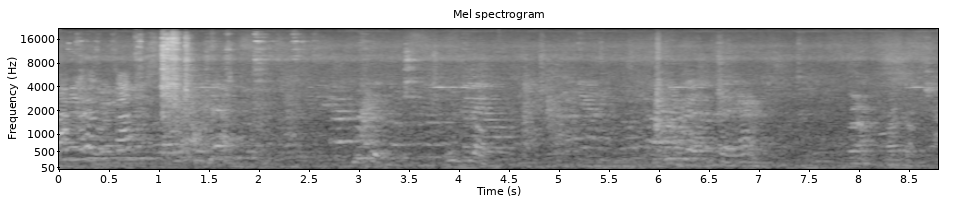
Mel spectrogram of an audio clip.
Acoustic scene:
restaurant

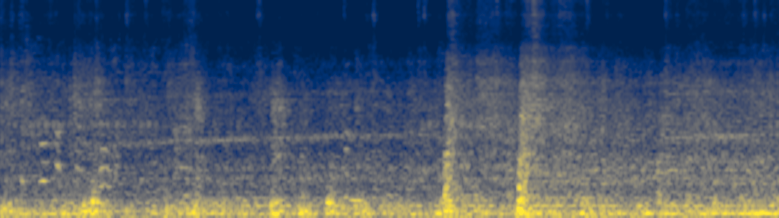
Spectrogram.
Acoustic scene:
bus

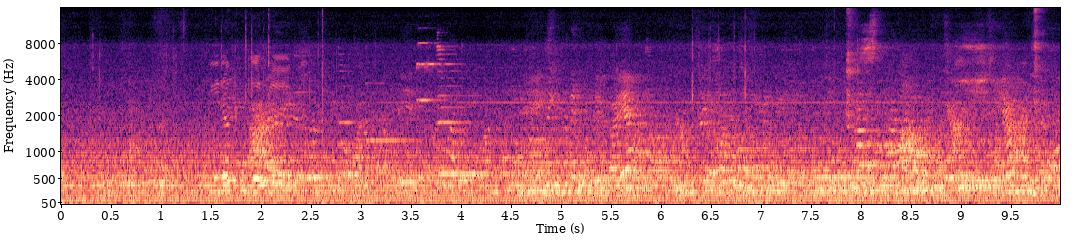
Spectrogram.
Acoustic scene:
cafe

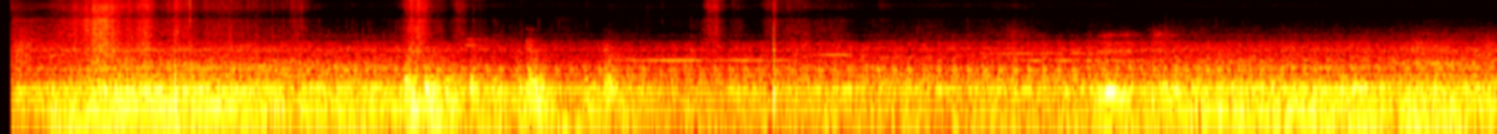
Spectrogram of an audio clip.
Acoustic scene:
bus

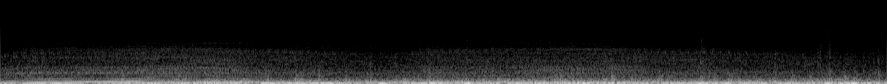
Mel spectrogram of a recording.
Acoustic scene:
car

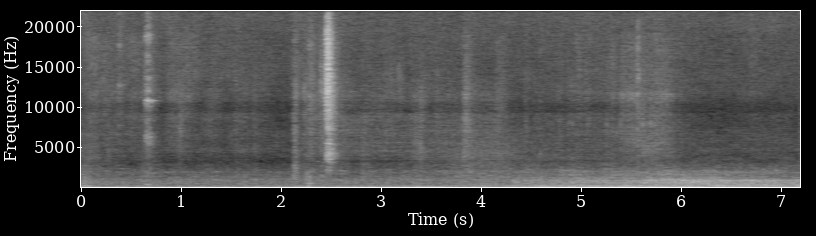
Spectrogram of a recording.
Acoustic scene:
bus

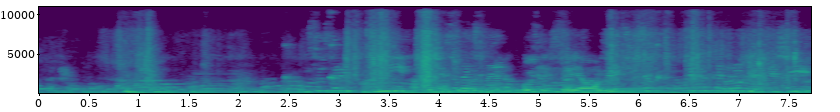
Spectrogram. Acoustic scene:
crowded indoor space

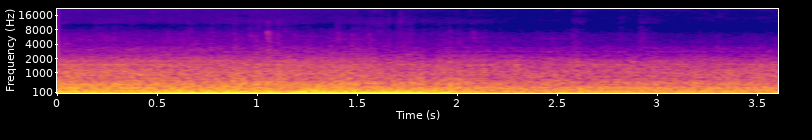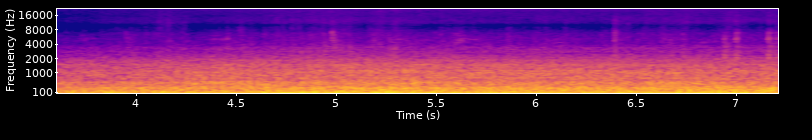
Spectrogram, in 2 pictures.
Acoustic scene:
car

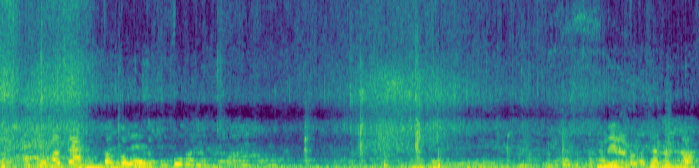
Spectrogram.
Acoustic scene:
residential area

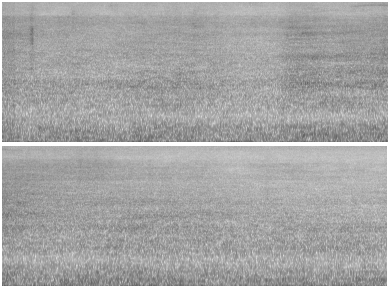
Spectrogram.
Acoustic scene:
street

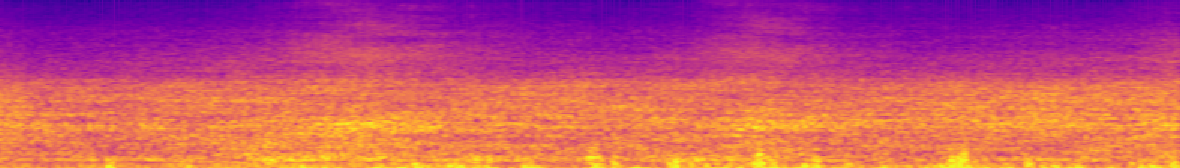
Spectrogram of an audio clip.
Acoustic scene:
street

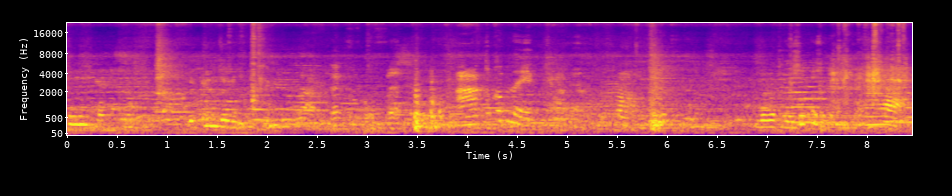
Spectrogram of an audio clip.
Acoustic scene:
cafe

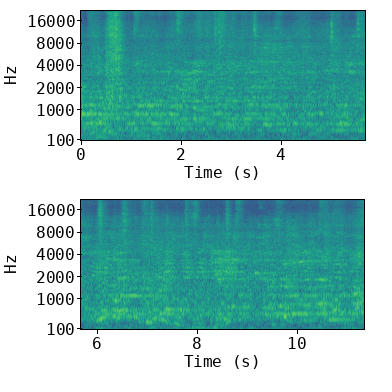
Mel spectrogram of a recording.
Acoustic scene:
crowded indoor space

